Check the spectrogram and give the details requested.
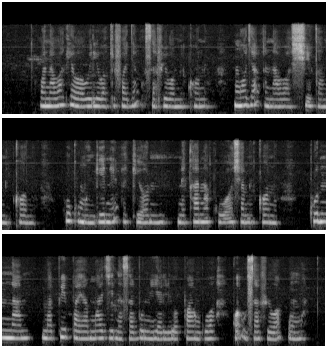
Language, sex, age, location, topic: Swahili, female, 36-49, Kisii, health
